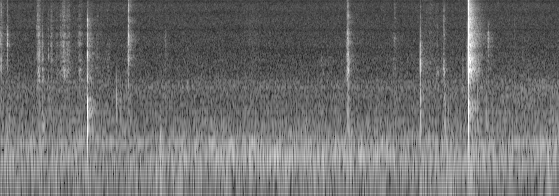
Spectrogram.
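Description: A stiff plastic banknote crinkles and rustles as a hand flips it over.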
